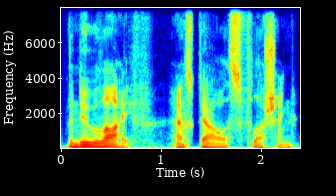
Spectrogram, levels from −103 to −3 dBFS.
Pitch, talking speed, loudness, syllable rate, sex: 90 Hz, 150 wpm, -20 LUFS, 5.0 syllables/s, male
